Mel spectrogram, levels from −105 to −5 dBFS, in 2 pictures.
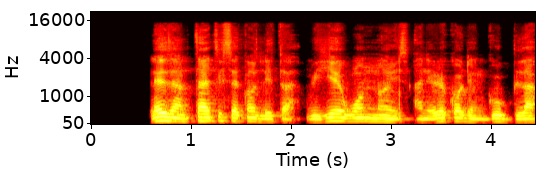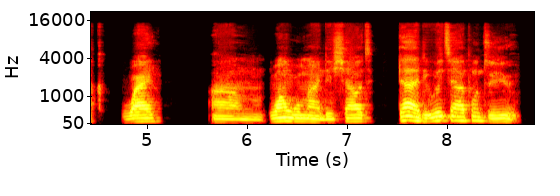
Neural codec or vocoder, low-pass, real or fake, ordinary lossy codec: codec, 44.1 kHz, 7.8 kbps, Pupu-Codec; 14.4 kHz; fake; none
